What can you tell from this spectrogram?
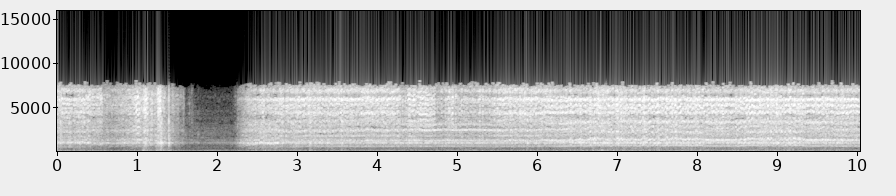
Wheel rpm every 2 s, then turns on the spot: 20, 120, 160, 160, 160.
none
